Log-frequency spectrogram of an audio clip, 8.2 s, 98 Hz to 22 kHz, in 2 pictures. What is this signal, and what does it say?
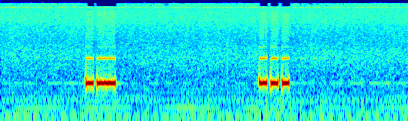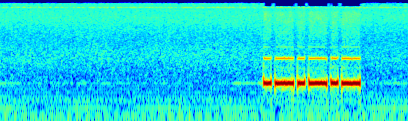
Morse code, heard as a keyed tone, about 21 wpm, spaced as for 6 wpm, 540 Hz. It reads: AS .
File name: FreeFiles / CW-practice / KB6MT-tape2-side2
